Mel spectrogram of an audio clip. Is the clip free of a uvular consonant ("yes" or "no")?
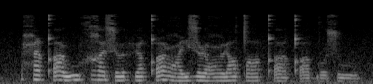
no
